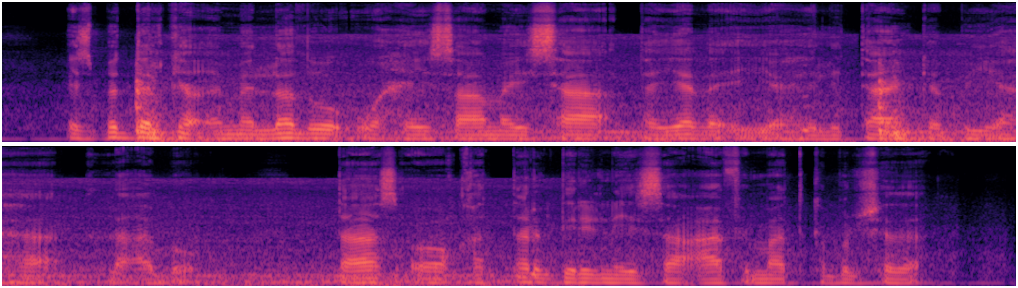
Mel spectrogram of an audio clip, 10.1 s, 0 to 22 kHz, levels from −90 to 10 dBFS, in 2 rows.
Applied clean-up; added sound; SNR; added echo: none; Printer; 5 dB; none.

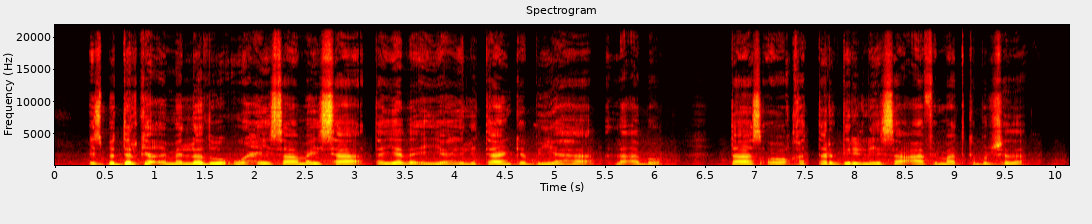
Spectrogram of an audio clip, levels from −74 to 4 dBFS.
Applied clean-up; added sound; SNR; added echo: none; none; none; none.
